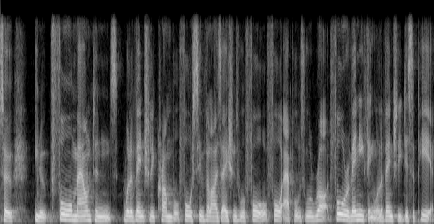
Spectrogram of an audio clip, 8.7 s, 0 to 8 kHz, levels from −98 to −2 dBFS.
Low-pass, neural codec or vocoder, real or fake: 7.2 kHz; none; real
